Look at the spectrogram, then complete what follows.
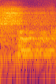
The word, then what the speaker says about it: Cinque: And Cinque, by the way, is the normal pronunciation of Sank.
